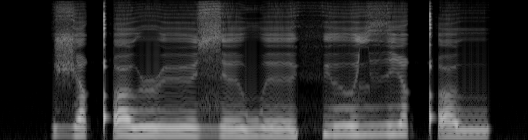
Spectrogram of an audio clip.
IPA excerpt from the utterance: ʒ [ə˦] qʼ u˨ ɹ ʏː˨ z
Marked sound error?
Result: yes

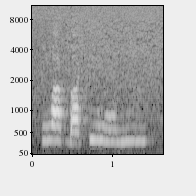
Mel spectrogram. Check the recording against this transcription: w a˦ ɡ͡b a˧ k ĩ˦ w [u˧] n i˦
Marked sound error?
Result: no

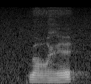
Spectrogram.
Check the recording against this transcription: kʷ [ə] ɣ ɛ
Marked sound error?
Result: yes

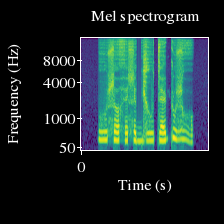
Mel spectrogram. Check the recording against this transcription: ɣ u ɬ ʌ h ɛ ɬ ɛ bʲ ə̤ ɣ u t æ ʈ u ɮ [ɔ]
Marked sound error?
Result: yes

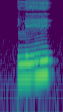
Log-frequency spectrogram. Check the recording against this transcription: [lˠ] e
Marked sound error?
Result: yes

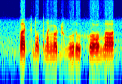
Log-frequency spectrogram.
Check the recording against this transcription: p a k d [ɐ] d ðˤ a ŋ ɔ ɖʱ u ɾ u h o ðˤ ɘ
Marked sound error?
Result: yes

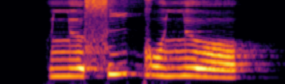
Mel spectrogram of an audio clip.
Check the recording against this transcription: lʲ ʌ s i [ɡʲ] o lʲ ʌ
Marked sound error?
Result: yes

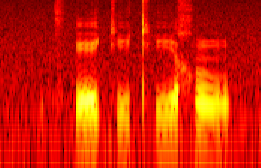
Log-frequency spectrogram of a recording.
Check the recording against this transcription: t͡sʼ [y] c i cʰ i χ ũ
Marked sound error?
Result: yes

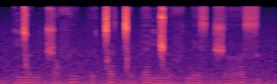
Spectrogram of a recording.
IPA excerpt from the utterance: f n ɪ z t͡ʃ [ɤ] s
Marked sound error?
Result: no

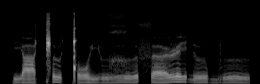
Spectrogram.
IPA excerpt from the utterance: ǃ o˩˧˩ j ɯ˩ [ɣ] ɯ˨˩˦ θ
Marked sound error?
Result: no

